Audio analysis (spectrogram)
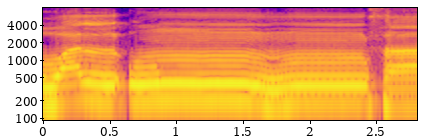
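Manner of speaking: ওয়াল উনসা with the ন hummed long through the nose, very slow; nasal ghunnah recitation. Shown as a demonstration. Teacher demonstrating ghunnah on নুন সাকিন, slow nasal chant. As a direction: hold the nasal hum in উনসা. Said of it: "গুন্নাহ করে পড়ব".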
